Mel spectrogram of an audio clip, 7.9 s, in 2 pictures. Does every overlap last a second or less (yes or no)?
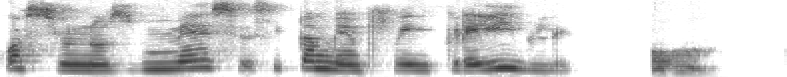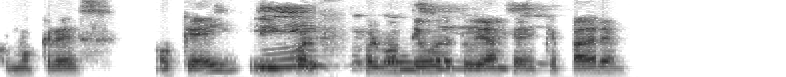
no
